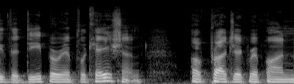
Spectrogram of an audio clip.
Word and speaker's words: Ripon: Yeah, it was called, I called it Ripon, but I got corrected a while ago by a member of Congress that I should pronounce it Ripon, because... – It's R-I-P-O-N.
